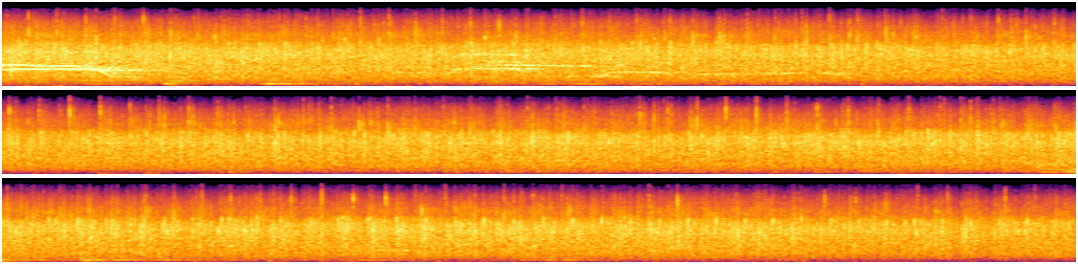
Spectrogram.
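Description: Audience applauding steadily, with a few short cheers in the first several seconds.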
